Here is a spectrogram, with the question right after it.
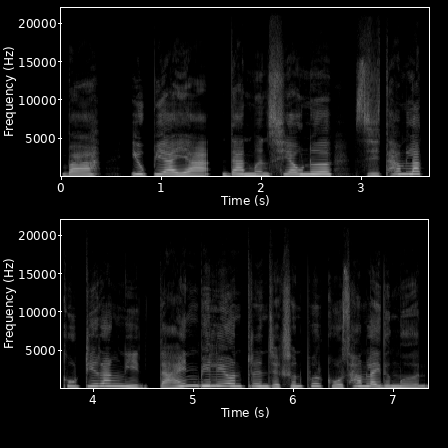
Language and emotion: Bodo, surprised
